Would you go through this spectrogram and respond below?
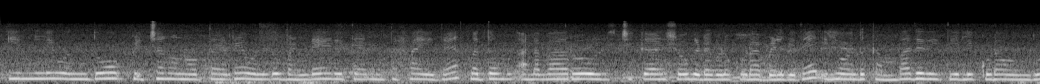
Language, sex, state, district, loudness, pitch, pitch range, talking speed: Kannada, female, Karnataka, Dakshina Kannada, -14 LUFS, 240 Hz, 235-250 Hz, 125 wpm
